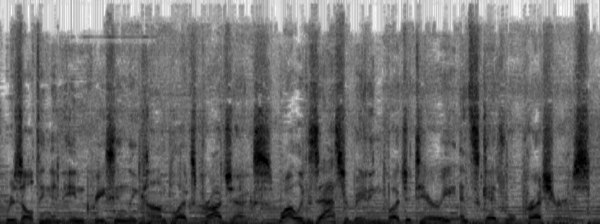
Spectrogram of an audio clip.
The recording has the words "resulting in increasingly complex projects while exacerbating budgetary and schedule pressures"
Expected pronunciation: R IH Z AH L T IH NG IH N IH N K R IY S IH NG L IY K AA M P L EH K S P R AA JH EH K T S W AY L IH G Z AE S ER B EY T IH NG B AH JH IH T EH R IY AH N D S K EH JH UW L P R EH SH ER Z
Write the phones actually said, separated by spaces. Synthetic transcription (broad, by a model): R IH Z AH L T IH NG IH N IH N K R IY S IH NG L IY K AA M P L EH K S P R AA JH EH K T S W AY L IH G Z AE S ER B EY T IH NG B AH JH IH T EH R IY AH N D S K EH JH UW L P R EH SH ER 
